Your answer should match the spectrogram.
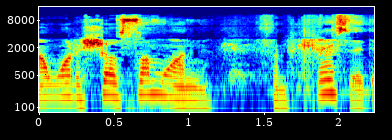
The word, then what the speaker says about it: chesed: Sometimes you'll see this if you have a transliterated like Bible software, and you see it's spelled H-E-S-E-D or C-H-E-S-E-D, because the H in Hebrew in this word is guttural, so it's like chesed.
